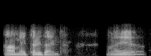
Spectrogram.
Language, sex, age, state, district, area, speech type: Goan Konkani, male, 30-45, Goa, Ponda, rural, conversation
